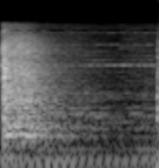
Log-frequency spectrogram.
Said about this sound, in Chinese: 子超推开第一间门，子超推开第二间门，子超推开第三间门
